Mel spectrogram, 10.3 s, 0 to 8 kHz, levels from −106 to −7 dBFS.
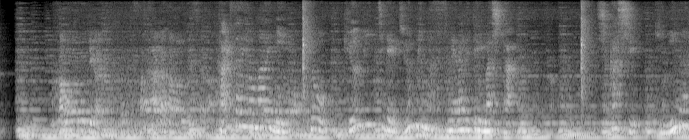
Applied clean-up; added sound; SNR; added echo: none; Snare drum; 17 dB; reverberation time 0.6 s.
